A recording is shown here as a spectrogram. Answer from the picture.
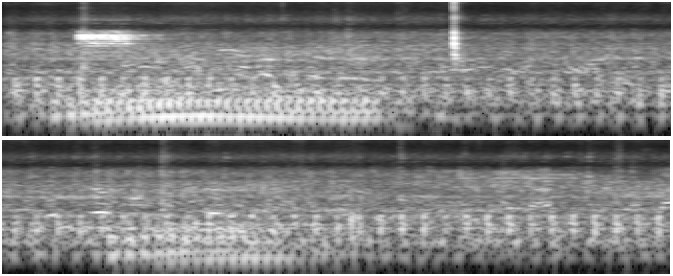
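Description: An engine idling with a steady low throb, louder for the first two seconds or so, with a single sharp click about three seconds in.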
